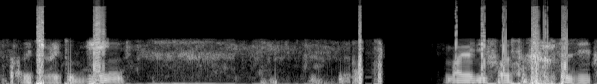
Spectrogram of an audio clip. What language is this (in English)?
Romanian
